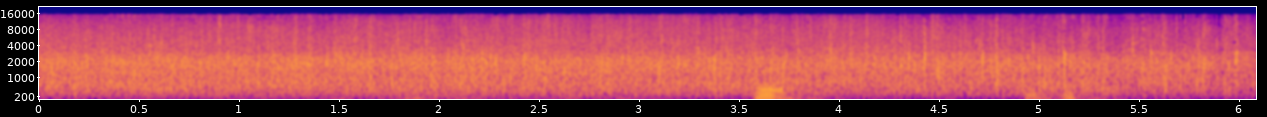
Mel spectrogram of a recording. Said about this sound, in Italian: Grazie ai tecnici, un applauso anche ai tecnici, ragazzi.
